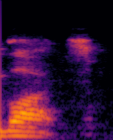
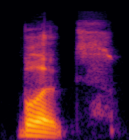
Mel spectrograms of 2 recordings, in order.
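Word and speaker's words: blót: I keep saying blots. Bloat. How do you spell that? It is spelled like a blot. B L O T, but it's a Norse term, so it's pronounced bloat.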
